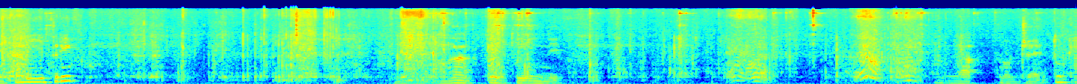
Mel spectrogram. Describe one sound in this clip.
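Fabric and nylon straps rustle as hands handle a backpack.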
